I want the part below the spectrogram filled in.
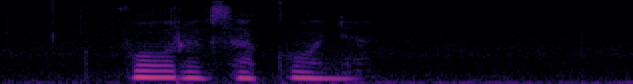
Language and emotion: Russian, neutral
